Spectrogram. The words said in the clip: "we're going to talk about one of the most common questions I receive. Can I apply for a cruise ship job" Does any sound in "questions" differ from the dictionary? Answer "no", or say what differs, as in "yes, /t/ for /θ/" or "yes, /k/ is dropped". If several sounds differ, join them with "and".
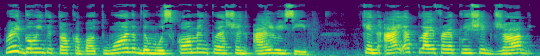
yes, /z/ is dropped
